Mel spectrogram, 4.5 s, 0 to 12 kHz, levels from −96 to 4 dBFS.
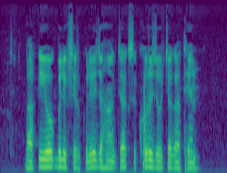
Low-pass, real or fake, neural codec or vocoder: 10.8 kHz; real; none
